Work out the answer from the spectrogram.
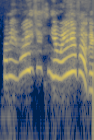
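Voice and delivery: put-on high, loud little boy's plea; child's voice. Son asking mum why she didn't wave, high child voice. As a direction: pipe up like her young son asking why.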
